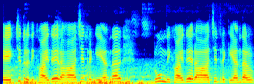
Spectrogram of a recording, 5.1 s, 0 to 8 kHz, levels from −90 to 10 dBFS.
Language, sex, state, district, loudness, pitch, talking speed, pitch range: Hindi, female, Madhya Pradesh, Katni, -16 LUFS, 225 Hz, 200 wpm, 215-255 Hz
